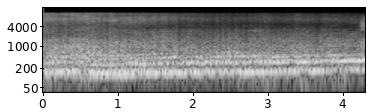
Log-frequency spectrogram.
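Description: Historic Formula Ford race cars at full throttle at Snetterton circuit, a loud continuous engine howl with rising pitch as the cars pass close by, no talk.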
